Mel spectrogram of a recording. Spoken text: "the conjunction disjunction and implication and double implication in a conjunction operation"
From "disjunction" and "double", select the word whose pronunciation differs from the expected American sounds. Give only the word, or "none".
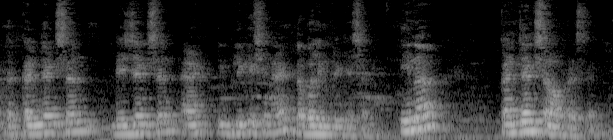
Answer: disjunction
